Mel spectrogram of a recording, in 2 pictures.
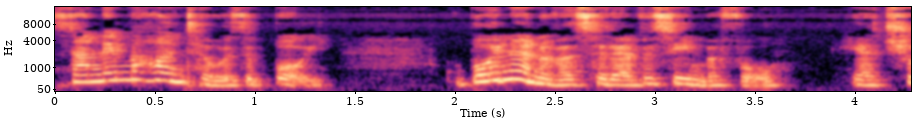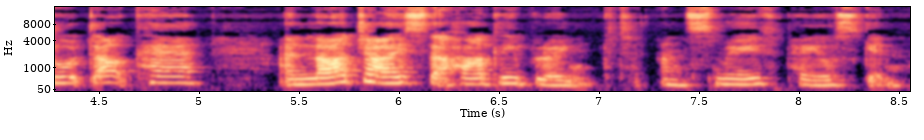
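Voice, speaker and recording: A woman reads a children's novel aloud like a teacher to a class, stressing words and pausing for drama. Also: medium pitch, lively intonation, husky, low-quality recording.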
